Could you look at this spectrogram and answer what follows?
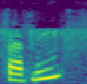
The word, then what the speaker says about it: Babli: My name is Bapli. – Could you spell it? – B-A-B-L-I.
